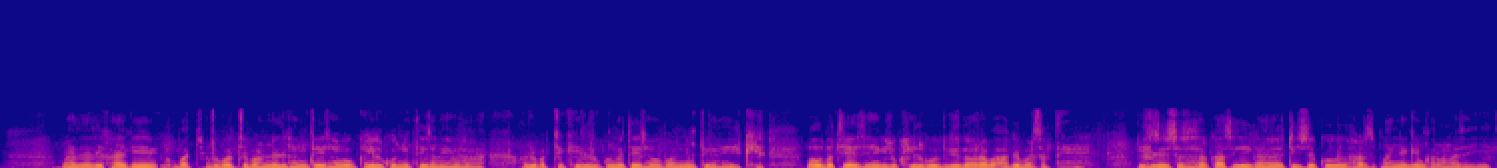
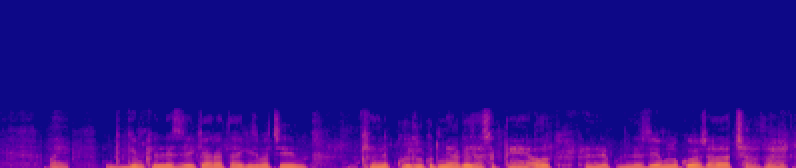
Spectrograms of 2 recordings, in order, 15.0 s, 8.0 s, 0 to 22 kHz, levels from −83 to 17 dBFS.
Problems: background sounds at intervals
